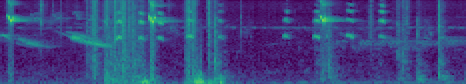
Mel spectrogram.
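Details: Green-winged saltators, two wild males competing, open with two smooth falling whistles, followed by high chips, thuds and knocking sounds.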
